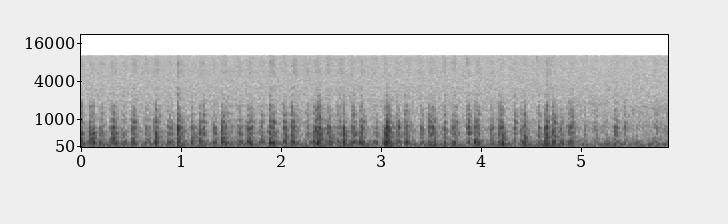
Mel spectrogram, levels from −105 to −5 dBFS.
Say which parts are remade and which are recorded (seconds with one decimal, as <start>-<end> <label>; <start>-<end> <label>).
0.0-1.5 recorded; 1.5-2.8 remade; 2.8-5.9 recorded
